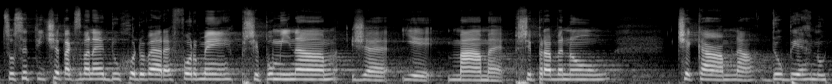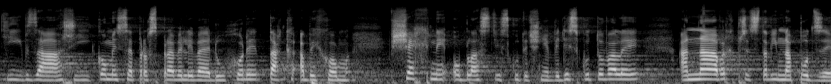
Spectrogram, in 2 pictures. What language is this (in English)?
Czech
